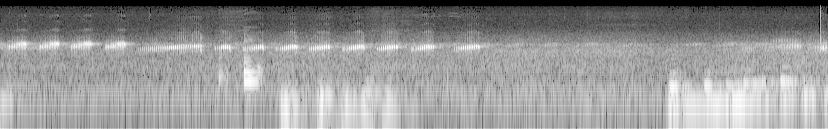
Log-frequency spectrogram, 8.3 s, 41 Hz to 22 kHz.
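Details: Southern brown tree frogs, at least 30 at a backyard pond on the night of 3 September 2016, give a fast run of about eleven short upswept whistled notes. The notes stop, then soft low background music continues.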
